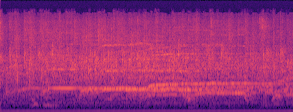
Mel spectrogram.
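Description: A church congregation applauds and cheers together in a sustained, steady wave of clapping that fills the whole stretch, with voices and a held musical tone running beneath it.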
